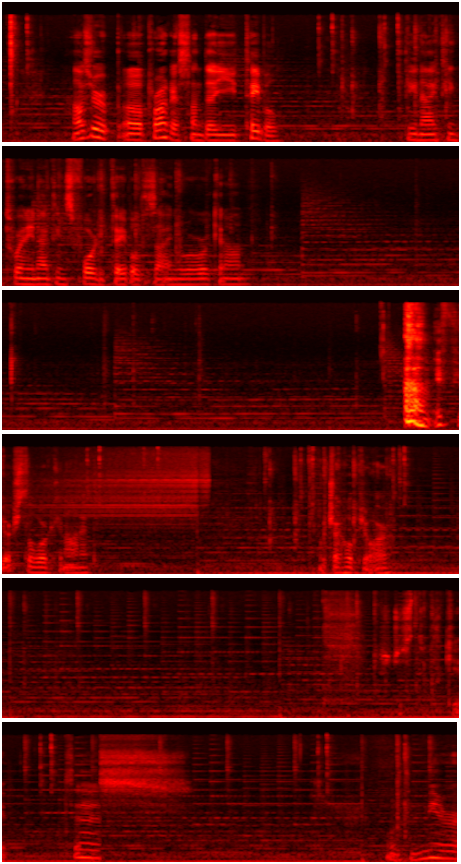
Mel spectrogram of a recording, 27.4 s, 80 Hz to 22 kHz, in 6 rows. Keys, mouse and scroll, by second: 0.8 Tab, 1.2 g, 3.4 shift+f, 15.1-16.3 right drag, 16.3 shift+f, 18.3 Tab, 18.8 Tab, 21.7 shift+d, 22.3 g, 26.1 click, 26.8 KP_7.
